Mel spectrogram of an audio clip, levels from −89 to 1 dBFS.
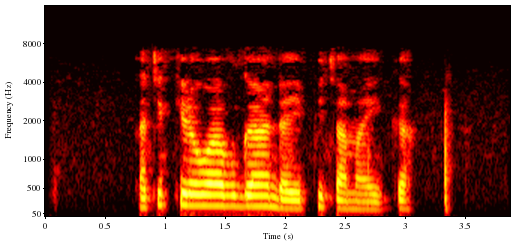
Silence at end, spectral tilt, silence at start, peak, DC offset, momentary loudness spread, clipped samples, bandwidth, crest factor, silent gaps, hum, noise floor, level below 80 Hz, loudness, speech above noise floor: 0.5 s; -5.5 dB/octave; 0.8 s; -2 dBFS; under 0.1%; 19 LU; under 0.1%; 7.2 kHz; 18 dB; none; none; -69 dBFS; -66 dBFS; -19 LUFS; 51 dB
